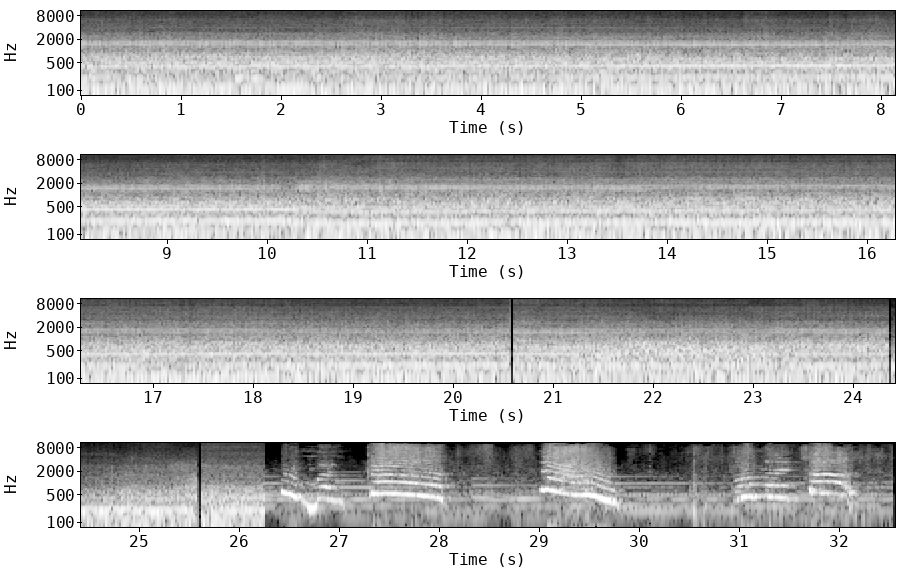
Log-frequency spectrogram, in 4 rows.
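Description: Yamaha R15 V3's 155 cc single-cylinder engine running hard at high revs near top speed, its pitch creeping slowly upward, with a brief drop in pitch about ten seconds in. Near the end the engine sound cuts off abruptly and gives way to speech and music.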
